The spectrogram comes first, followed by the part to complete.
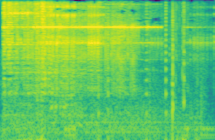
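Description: Intro sound effects for a glitching logo animation: a high, steady ringing tone over static-like noise, broken by a few sharp glitch clicks about one and a half seconds in, then fading out.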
